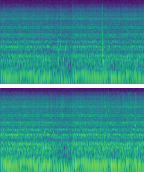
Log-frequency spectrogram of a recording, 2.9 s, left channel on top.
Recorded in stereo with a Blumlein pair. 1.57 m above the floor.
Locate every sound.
0.0 s an engine running: 15° right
